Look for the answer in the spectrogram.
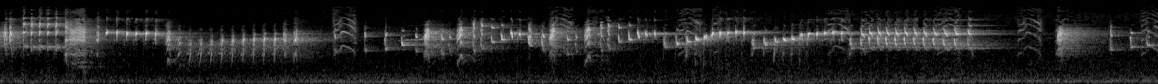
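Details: Long-tailed shrike in full song for training captive birds: varied high chattering phrases, rising slurred notes and fast repeated rattles running almost without break, with clean quiet background.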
